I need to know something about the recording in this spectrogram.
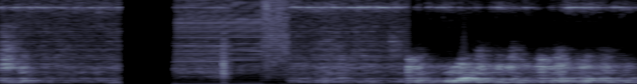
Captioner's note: static playback transmitting; static fizzing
